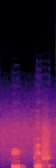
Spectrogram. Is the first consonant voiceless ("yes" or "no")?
yes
